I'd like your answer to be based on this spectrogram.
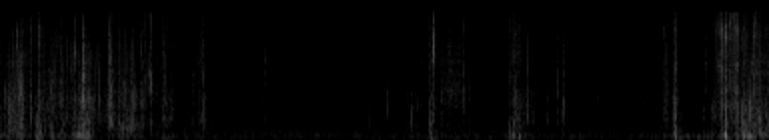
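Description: A single clear plastic sheet protector with a newspaper clipping inside is pulled out of a binder and held up in both hands while fingertips with long nails flex and crinkle the thin, flat plastic sleeve. Bright, crackling crinkles come in irregular bursts separated by near-silent pauses, with sharp snaps around the middle and a dense, loud flurry at the end.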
